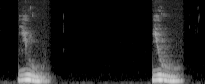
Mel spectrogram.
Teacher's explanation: It almost feels as if you are yawning behind closed lips. So the tongue starts in E and immediately releases into oo.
